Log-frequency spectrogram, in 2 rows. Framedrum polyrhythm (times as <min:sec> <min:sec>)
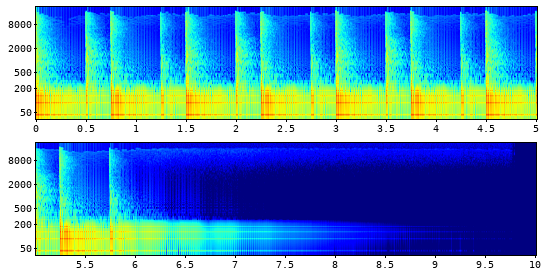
0:00.0 0:06.3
